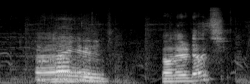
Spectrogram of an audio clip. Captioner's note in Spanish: sonido unísono de confusión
